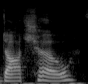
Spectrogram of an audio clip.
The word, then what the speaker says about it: Dubtsog: Among these evil spirits assumed to have been left behind was the nocturnal pressing demon, pronounced Dacho, spelled D-U-B-T-S-O-G.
